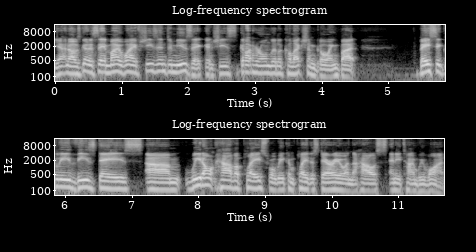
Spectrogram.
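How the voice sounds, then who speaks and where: A man's medium-pitched voice with a bright, sharp tone, a moderate pace and a very clean recording with a silent background. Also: ordinary pitch variation. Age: 50s. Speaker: music collector, guest. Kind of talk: casual chat.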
